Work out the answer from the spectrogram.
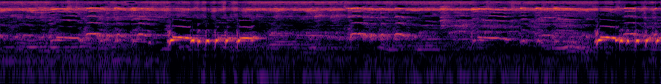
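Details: Melodious zebra dove song from an udanmas silver bird used to entice other doves: repeated phrases of rapid staccato cooing beats separated by softer coos, set against a constant high hiss.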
